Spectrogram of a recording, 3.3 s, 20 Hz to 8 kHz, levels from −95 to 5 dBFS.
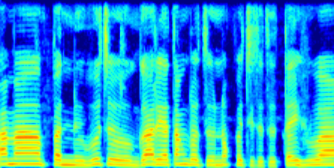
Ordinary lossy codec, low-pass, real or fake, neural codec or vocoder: none; none; real; none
